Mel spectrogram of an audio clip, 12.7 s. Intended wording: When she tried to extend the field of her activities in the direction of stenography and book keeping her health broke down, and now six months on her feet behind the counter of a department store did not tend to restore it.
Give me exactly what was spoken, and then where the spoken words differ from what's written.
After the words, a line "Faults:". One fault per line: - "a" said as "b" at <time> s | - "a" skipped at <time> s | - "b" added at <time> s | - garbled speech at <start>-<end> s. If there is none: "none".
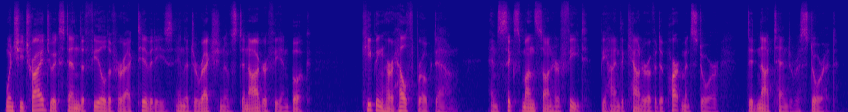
When she tried to extend the field of her activities in the direction of stenography and book keeping her health broke down, and six months on her feet behind the counter of a department store did not tend to restore it.
Faults:
- "now" skipped at 7.5 s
